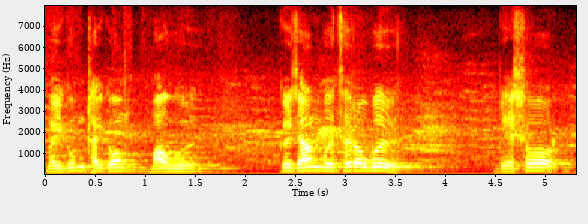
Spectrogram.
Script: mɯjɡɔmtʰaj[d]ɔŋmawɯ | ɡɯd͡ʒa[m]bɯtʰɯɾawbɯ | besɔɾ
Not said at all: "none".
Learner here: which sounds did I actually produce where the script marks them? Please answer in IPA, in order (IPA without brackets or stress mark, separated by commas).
ɡ, ŋ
